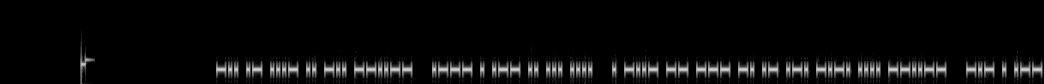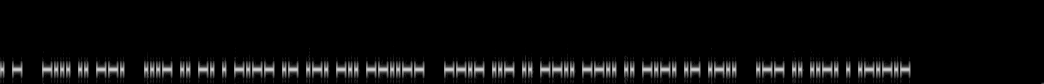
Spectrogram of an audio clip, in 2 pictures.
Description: Morse code, heard as a keyed tone, about 37 wpm, 700 Hz. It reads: DAVID, JEWISH EXMONARCH, KEPT BIG VINEYARD, QUIZZICAL WIFE.
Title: Pangram Challenge v2 - 40wpm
